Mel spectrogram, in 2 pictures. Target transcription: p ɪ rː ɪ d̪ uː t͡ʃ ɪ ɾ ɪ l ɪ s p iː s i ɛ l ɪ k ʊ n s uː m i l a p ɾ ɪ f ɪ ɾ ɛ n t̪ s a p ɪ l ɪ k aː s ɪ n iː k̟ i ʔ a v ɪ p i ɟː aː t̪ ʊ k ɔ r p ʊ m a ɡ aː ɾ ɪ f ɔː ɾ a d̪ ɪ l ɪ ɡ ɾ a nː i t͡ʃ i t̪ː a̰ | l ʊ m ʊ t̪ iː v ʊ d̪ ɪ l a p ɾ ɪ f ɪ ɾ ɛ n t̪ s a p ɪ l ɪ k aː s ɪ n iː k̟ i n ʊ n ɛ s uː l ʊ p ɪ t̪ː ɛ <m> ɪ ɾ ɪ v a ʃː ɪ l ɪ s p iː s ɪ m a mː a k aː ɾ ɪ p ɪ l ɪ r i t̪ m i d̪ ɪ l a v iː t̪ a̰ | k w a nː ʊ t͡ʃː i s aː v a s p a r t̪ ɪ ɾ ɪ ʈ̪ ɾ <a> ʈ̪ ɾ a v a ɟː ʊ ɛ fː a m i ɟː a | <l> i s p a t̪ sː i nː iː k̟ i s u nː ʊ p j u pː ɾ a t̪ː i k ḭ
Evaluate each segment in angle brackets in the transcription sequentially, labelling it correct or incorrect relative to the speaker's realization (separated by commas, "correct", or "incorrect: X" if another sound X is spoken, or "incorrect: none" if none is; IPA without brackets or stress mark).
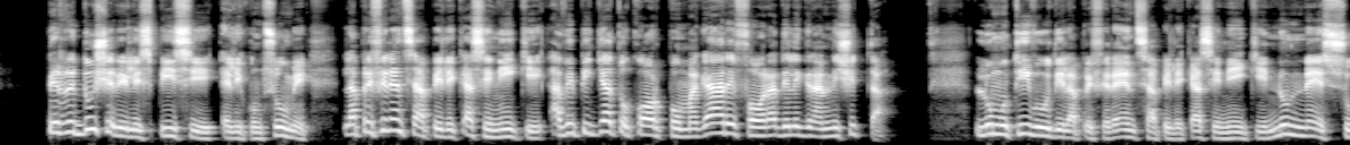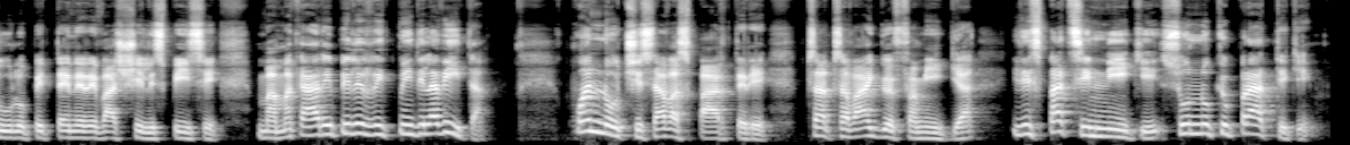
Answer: incorrect: n, correct, incorrect: ʎ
